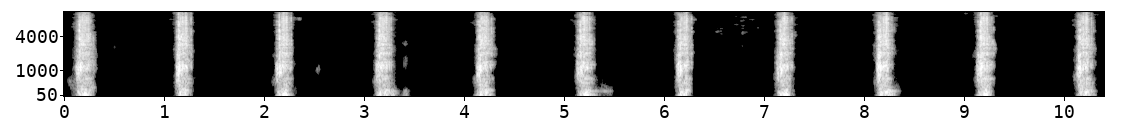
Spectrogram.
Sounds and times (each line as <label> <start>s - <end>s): Clock 0.0s - 0.4s
Clock 1.0s - 1.4s
Clock 2.1s - 3.5s
Clock 4.1s - 7.4s
Clock 8.1s - 10.4s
